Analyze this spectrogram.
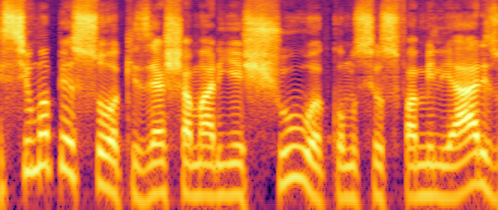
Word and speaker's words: Yeshu: É verdade que se você pronunciar a letra Aim no final, deveria ser dito assim mesmo. Mas se você fosse um Galileu vivendo no bairro de Yeshua, crescendo com ele desde criança, você diria Yesu? Porque era assim que os galus falavam? Eles não pronunciavam a letra Aim, eles não a diziam. Então, na pronúncia Galileia não se falava assim.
